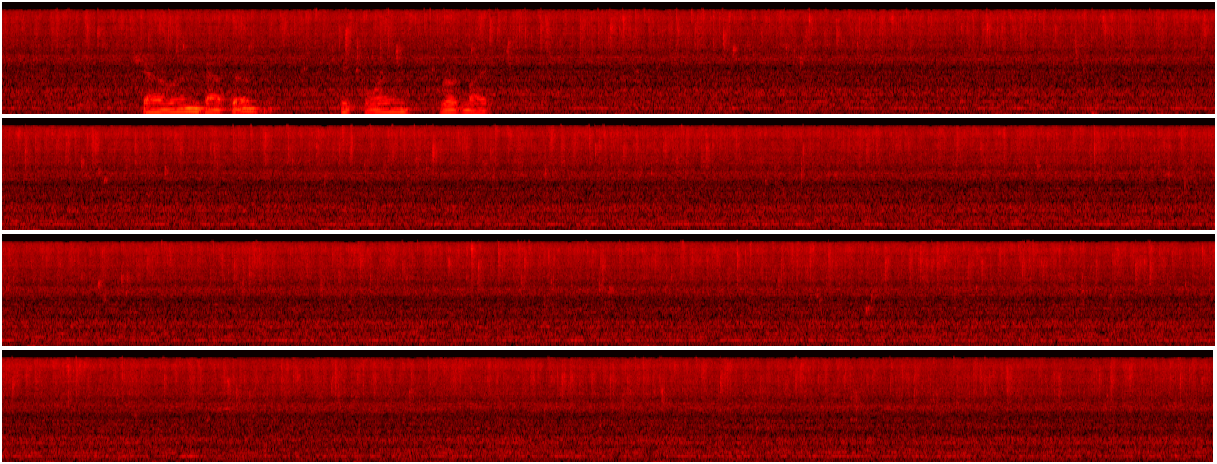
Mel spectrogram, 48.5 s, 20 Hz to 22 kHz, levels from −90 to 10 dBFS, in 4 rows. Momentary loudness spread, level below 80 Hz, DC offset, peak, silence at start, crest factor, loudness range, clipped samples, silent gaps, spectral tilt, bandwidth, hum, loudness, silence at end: 2 LU; -76 dBFS; under 0.1%; -18 dBFS; 0 s; 28 dB; 1 LU; under 0.1%; none; -1.5 dB/octave; 17 kHz; none; -43 LUFS; 0 s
